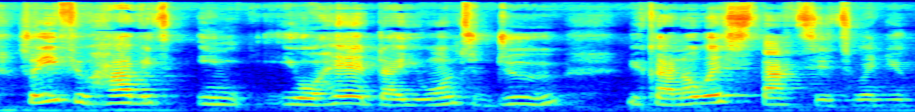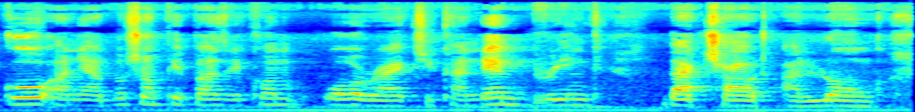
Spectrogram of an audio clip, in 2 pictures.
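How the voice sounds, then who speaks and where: A woman speaks with vocal fry. Her loudness swings widely. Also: medium pitch for a woman, ordinary pitch variation. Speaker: immigration consultant. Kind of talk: live webinar presentation and Q&A. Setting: online livestream. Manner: fast.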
